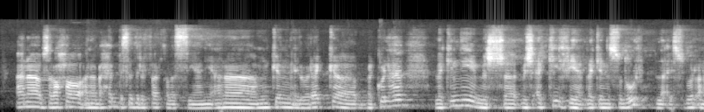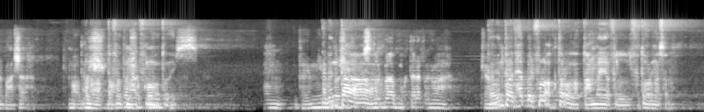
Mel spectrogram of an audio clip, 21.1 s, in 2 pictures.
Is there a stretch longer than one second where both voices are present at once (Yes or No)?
Yes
